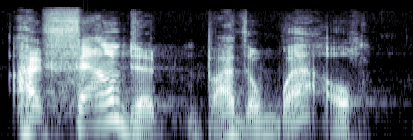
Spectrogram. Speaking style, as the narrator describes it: said, in rather a choking kind of voice

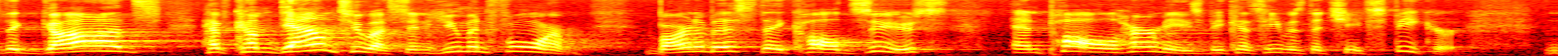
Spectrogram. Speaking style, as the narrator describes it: the crowd shouted, saying in the Lycaonian language

